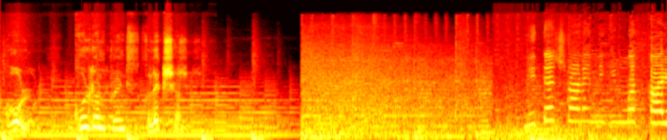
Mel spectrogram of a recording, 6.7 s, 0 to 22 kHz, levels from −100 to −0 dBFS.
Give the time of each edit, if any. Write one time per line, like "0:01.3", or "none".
0:02.9
0:04.9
